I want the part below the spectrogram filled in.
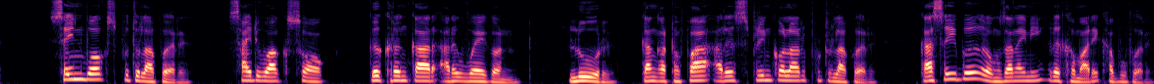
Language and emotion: Bodo, neutral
